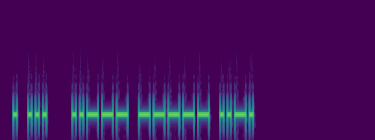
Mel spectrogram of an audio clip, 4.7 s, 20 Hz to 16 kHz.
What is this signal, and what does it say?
Morse code, heard as a keyed tone, about 26 wpm, 700 Hz. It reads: ES 20F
